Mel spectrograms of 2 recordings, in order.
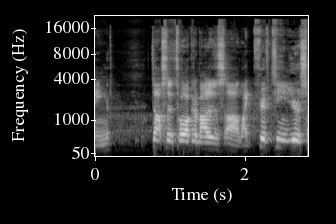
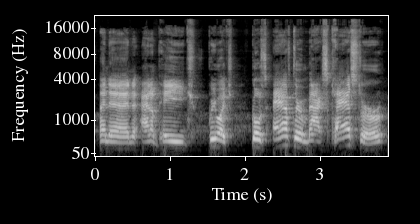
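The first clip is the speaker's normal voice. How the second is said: ordinary talk, nothing marked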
